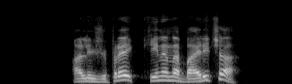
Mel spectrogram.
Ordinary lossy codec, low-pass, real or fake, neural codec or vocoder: Opus, 16 kbps; 9.9 kHz; real; none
